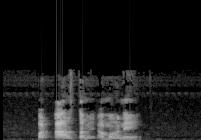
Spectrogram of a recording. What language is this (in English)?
Wadiyara Koli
